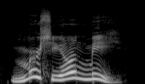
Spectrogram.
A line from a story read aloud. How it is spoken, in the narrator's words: exclaimed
